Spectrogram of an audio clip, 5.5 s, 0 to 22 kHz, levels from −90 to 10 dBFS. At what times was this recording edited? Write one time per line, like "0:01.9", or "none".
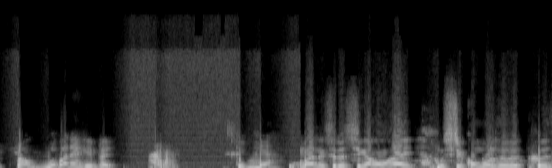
0:03.0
